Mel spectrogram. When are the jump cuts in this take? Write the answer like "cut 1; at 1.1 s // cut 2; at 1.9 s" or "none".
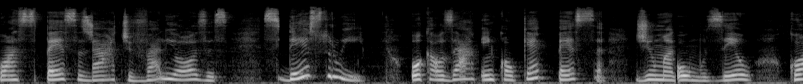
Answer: cut 1; at 0.9 s // cut 2; at 2.8 s // cut 3; at 4.8 s // cut 4; at 6.7 s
